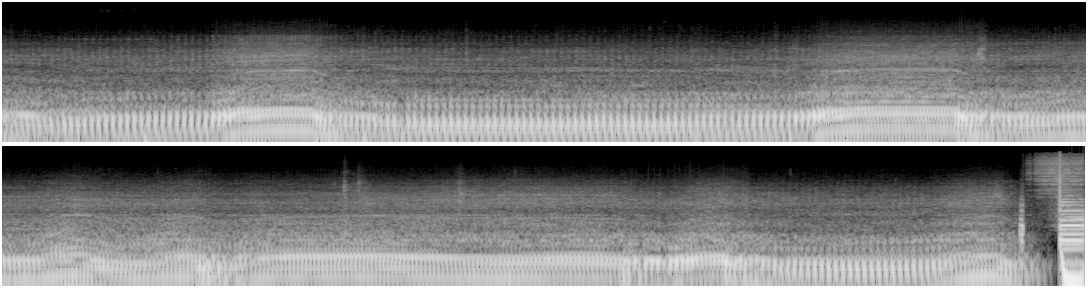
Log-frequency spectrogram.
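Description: Motorcycle engine running steadily while riding, its note swelling a couple of times. Electronic music cuts in right at the end.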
